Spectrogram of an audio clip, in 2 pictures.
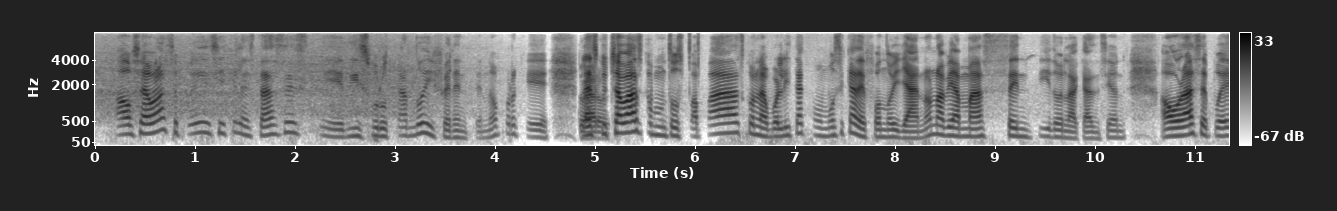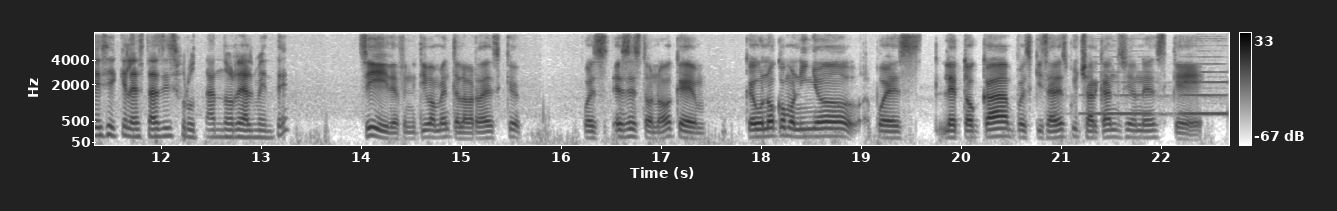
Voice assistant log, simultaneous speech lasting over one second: none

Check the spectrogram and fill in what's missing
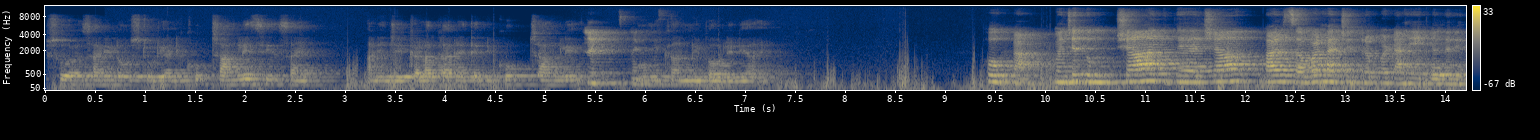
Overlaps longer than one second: none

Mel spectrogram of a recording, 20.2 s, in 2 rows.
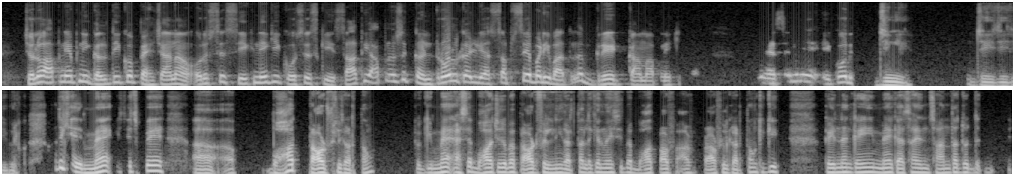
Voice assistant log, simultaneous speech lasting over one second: none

